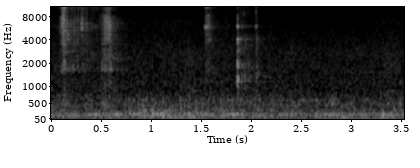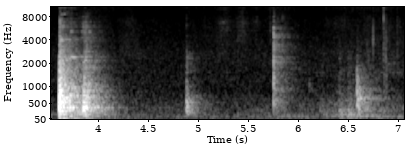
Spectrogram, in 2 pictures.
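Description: Kitchenware clatter: one loud sharp knock about halfway through, then a few lighter knocks as a wooden spoon stirs broth in an enamel pot.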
